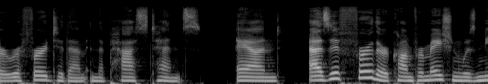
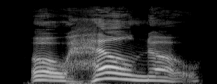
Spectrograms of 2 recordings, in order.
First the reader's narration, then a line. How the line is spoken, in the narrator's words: Franz shouted in defiance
